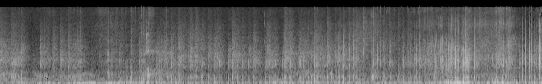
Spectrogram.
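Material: Faux leather.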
